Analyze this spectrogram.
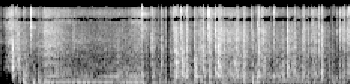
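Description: Beyblade X spinning tops, Shark Edge and Knight Lance, launched into a plastic stadium. They whir with a steady hum for about two seconds, then clatter in quick sharp clicks as they collide and scrape around the bowl.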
